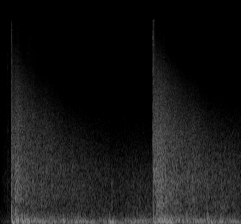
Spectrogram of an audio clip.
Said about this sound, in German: Salutschüsse für Donald Trump. Ein sonniger Tag in London.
